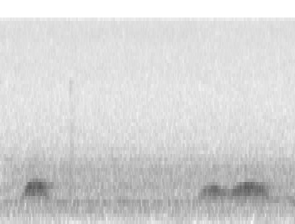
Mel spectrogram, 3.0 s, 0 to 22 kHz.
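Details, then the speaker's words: Pulsed-wave Doppler spectrum on a Mindray DC-7 ultrasound, turned on with the PW key after color Doppler in an obstetric/abdominal tutorial: soft, low, rising-and-falling whooshing tones ending in a brief louder burst; pulsed-wave Doppler flow signal. "presionamos p w y podremos ver el espectro"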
